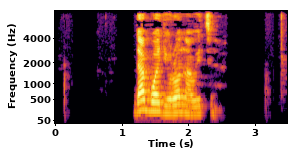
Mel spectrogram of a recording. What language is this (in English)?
Cameroon Pidgin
